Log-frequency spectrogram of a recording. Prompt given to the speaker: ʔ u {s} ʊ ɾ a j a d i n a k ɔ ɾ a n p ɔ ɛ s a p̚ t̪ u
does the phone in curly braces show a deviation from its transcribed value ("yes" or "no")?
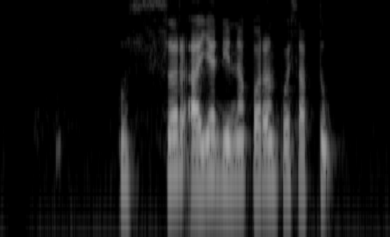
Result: no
